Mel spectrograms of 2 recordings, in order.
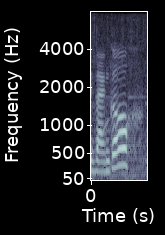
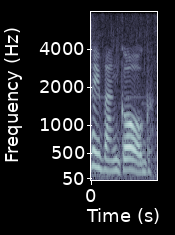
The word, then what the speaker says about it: Van Gogh: good question bing bing British I say Van Gogh the French Van Gogh with a hard G the the Dutch and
